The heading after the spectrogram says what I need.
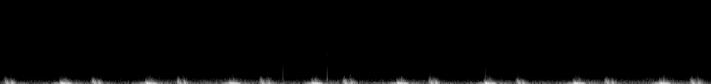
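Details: Normal heart sounds: a resting heartbeat recorded at one of several chest auscultation points (Erb's point, tricuspid, mitral, pulmonary, aortic), with the volume normalized separately for each point.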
